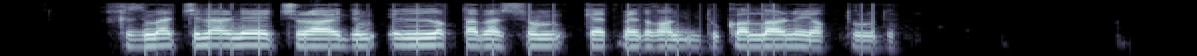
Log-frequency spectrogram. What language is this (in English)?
Uyghur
